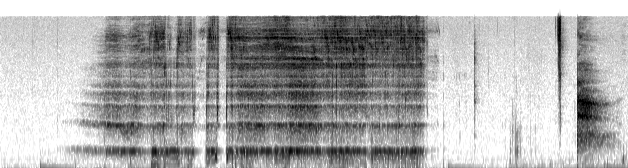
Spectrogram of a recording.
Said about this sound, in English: I do have a bottle of water here. I can try to make a sip for all of you Coffee Talk lovers.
